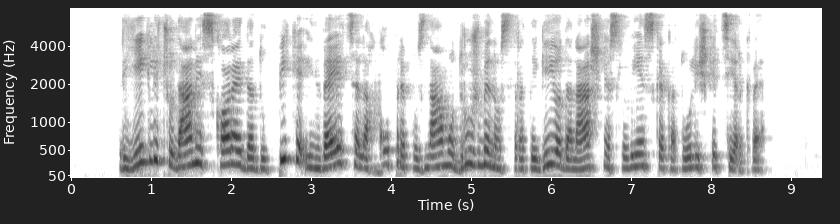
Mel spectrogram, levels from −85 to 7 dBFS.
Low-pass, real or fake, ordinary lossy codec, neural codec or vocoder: 7.2 kHz; real; none; none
